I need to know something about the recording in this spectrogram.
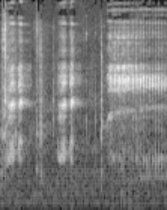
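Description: Electronic frog-croak sound effect from the Ugglys Pet Shop Gross Goldfish toy's sound chip: a few short rasping croaks, then a longer rattling croak in the second half.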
